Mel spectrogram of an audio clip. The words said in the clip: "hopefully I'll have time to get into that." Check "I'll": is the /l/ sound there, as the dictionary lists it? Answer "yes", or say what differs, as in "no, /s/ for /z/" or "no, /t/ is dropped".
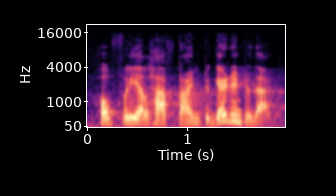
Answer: yes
